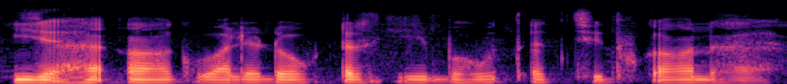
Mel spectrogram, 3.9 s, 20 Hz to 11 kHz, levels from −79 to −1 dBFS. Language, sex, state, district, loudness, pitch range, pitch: Hindi, male, Uttar Pradesh, Saharanpur, -20 LUFS, 105-110 Hz, 105 Hz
